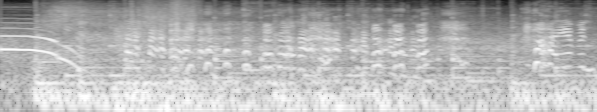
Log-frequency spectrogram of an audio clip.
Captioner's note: laughing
